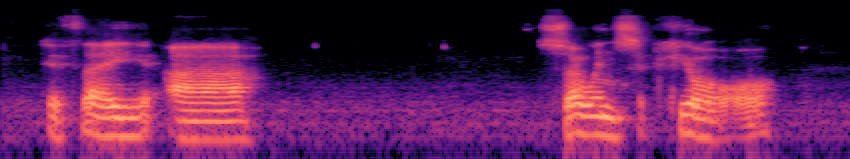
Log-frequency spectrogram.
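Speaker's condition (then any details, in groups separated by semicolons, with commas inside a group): Motor neurone disease; terminal, no cure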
